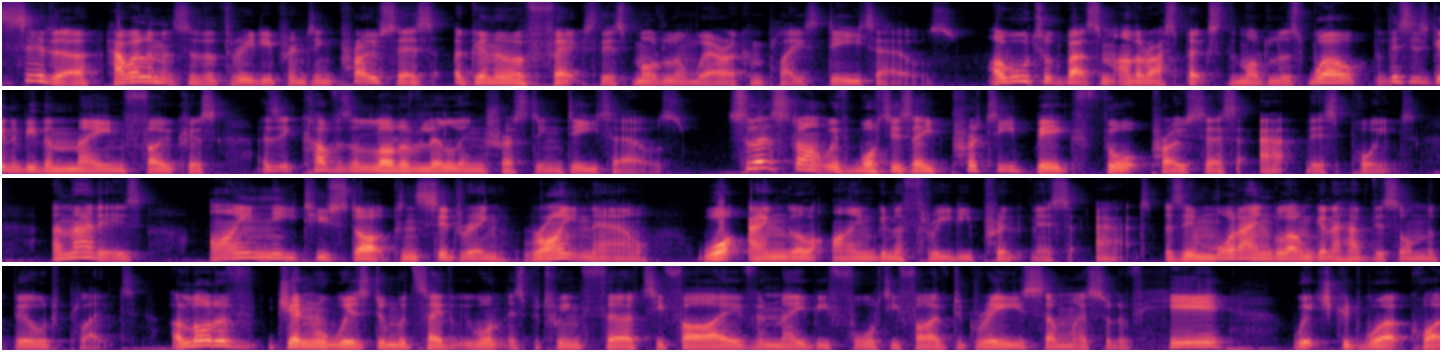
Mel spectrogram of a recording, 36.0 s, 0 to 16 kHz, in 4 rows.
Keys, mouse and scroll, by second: 3.3 click, 14.9 click, 22.1 scroll down 1, 24.8 scroll up 1, 25.5 scroll down 1, 26.0 shift+middle click, 26.8 scroll up 1, 27.4 scroll down 1, 27.7 shift+middle click, 29.5 r, 34.2 click, 34.7 scroll up 1, 35.3 shift+middle click, 35.6 scroll up 1, 35.8 middle click.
